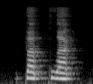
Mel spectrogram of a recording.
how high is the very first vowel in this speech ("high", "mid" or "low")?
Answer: low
